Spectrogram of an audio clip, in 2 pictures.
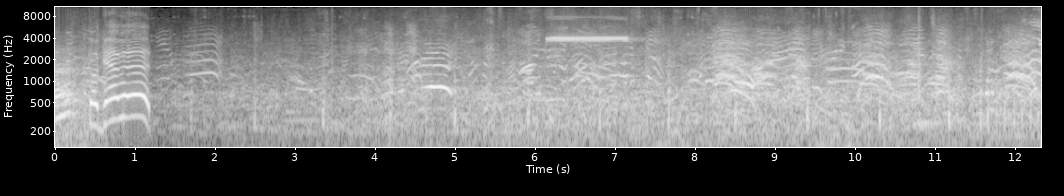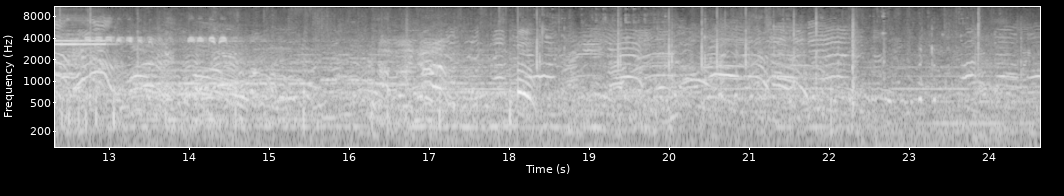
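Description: A crowd of people cheer and shout outdoors.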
